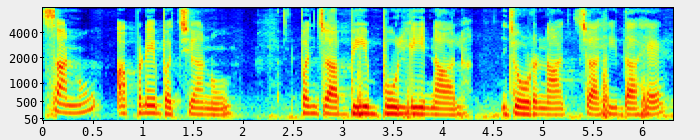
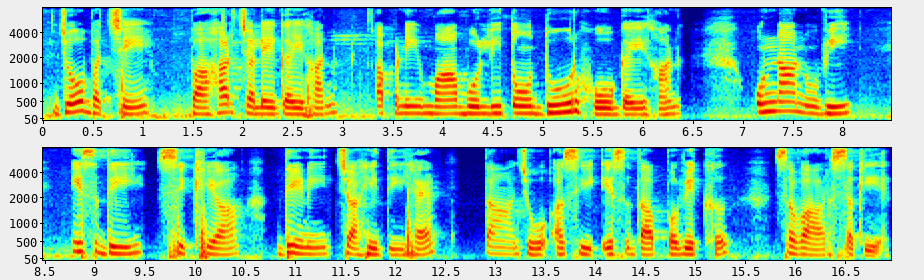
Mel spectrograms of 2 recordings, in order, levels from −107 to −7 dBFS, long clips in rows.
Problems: background sounds at intervals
